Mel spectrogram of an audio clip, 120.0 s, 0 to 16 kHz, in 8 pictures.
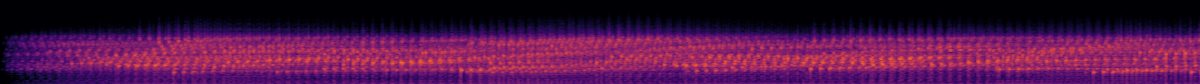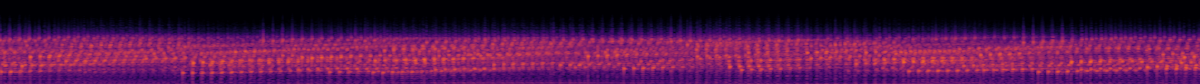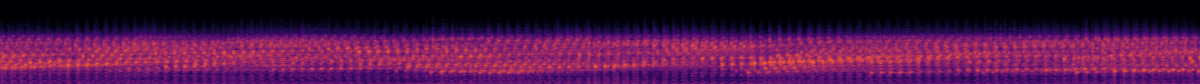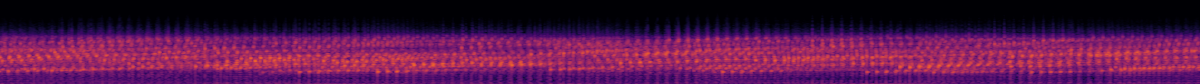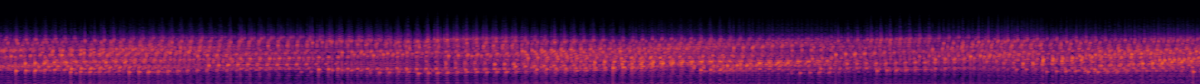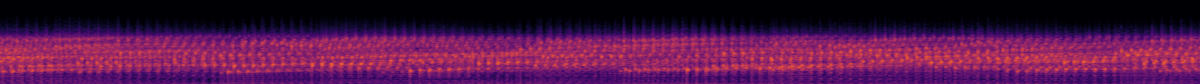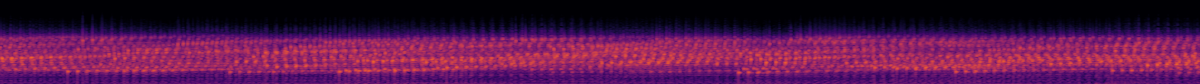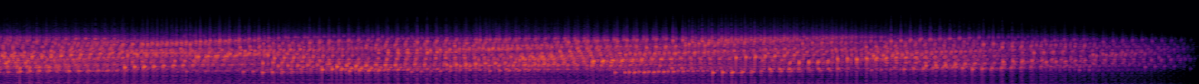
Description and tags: This sample is part of the "Space Machine" sample pack. 2 minutes of pure ambient deep space atmosphere. Weird space droplets, a bit watery or percussive.
ambient, drone, experimental, reaktor, soundscape, space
